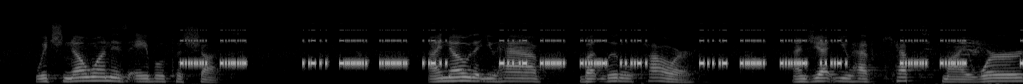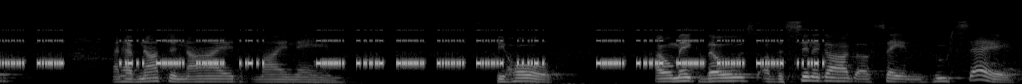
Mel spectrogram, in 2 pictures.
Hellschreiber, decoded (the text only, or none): CQ TEST M6GJ M6GJ CQ CQ TEST EA5CDJ EA5CDJ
